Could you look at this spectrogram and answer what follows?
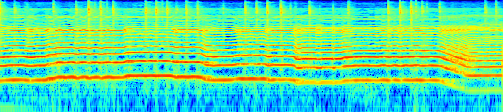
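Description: Otamatone Deluxe electronic synthesizer, set to its middle octave at half volume, playing a tune of held notes that step up and down in pitch. About five and a half seconds in it slides down steeply to a lower note.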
